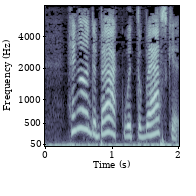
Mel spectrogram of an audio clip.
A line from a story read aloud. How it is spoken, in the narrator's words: cried the woman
